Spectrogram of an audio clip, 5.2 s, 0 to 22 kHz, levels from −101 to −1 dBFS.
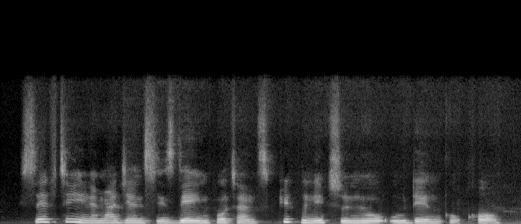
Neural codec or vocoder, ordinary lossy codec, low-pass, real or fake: codec, 44.1 kHz, 2.6 kbps, SNAC; none; 14.4 kHz; fake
